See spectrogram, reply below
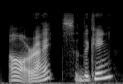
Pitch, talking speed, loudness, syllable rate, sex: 220 Hz, 245 wpm, -19 LUFS, 5.3 syllables/s, female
